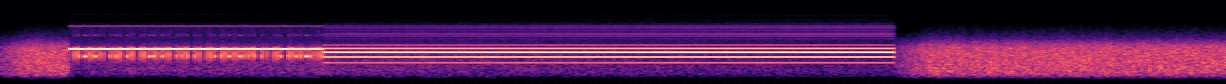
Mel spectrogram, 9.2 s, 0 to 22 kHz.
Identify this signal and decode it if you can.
Weather fax (radiofax), 120 lines a minute, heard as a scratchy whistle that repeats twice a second, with radio static.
